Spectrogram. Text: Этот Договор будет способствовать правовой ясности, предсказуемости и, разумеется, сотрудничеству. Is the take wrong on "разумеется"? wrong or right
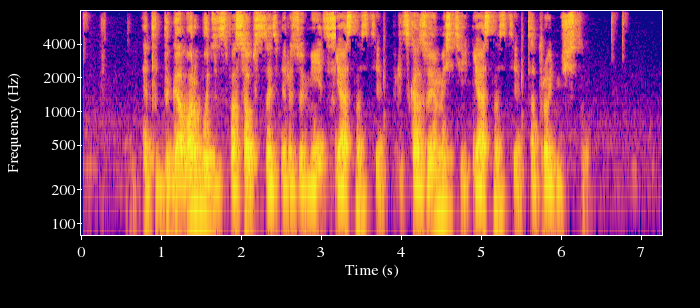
wrong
